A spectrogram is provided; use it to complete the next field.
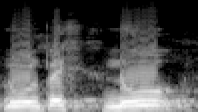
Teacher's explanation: پیش کو پڑھتے ہوئے ہونٹ گول ہو رہے ہیں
